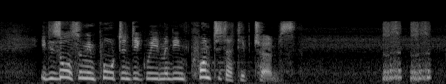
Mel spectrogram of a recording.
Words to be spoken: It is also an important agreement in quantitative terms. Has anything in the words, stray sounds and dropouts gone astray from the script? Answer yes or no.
yes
